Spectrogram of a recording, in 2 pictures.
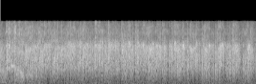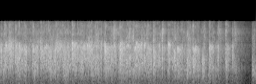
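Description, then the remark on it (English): An audience in the City of Sylvania applauds and cheers the proud parents of an honored student: dense, steady clapping that holds at an even loudness for about ten seconds, then quickly dies away at the end. No one speaks over it. “Thank you for coming and cheering the proud parents.”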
